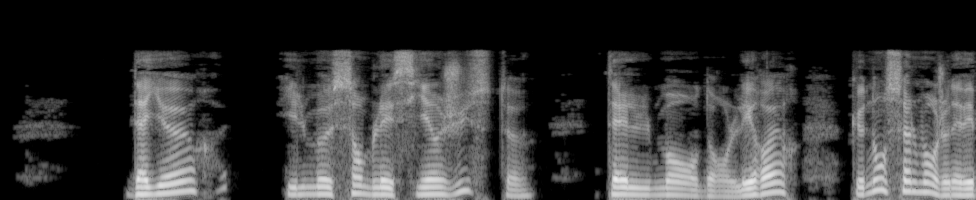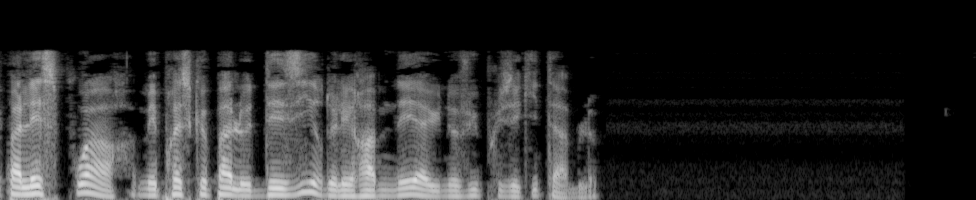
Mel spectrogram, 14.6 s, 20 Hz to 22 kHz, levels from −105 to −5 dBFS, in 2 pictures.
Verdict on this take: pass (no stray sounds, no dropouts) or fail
pass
